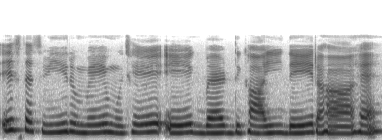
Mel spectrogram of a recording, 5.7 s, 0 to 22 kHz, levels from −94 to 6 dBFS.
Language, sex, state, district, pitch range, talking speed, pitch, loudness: Hindi, female, Madhya Pradesh, Katni, 210-235 Hz, 105 wpm, 220 Hz, -13 LUFS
